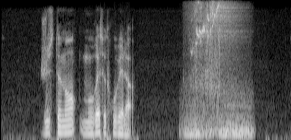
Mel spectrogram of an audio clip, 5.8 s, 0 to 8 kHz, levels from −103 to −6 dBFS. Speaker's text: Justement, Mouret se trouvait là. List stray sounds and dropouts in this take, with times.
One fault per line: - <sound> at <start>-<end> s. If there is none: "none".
- squeak at 3.6-5.1 s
